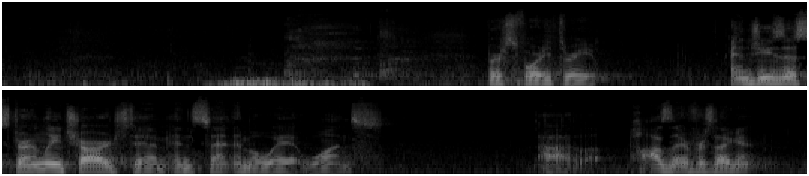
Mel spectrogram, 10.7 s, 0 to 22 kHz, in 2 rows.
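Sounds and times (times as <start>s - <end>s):
person clearing throat: 1.8s - 2.9s
speech: 3.2s - 4.1s, 4.9s - 8.0s, 9.0s - 10.5s.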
